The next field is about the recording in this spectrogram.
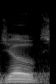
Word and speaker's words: Job: I'll never forget, as a college student, I was in a Bible study, and I called this the book of Job, right? It's spelled J-O-B, by the way. And some Christian people made fun of me. It's the book of Job. Well, it's spelled J-O-B, son.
